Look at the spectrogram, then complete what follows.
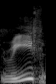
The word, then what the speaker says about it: Reif: Her name is Rose Reif, if that's correct I'm pronouncing it.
